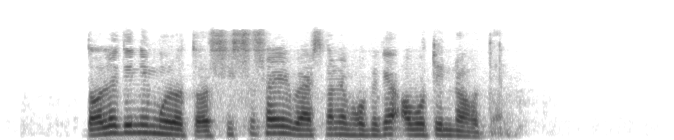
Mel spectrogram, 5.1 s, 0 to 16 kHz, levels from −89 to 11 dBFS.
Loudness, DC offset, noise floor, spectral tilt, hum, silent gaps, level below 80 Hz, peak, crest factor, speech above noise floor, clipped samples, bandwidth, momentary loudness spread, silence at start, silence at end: -15 LUFS; under 0.1%; -88 dBFS; -8 dB/octave; none; none; -60 dBFS; -2 dBFS; 16 dB; 73 dB; under 0.1%; 7.2 kHz; 7 LU; 0.65 s; 1.3 s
